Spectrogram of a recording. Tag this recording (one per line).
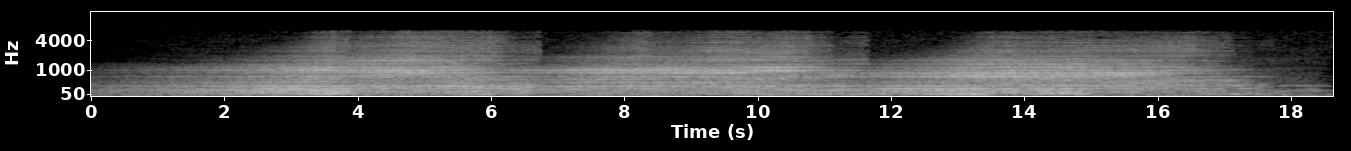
Nightmare
Reverb
Reverse
ReverseScream
Spooky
